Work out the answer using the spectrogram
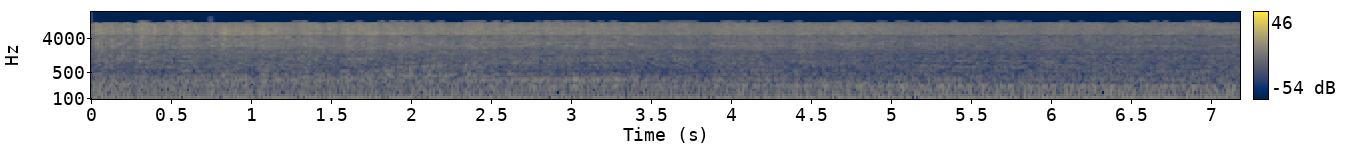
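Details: Ford Coyote V8 in a turbocharged car, after swapped wiring pins, firing on eight cylinders: deep, even rumble holding a smooth, steady beat with no stumble or skip; normal running.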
